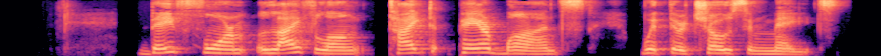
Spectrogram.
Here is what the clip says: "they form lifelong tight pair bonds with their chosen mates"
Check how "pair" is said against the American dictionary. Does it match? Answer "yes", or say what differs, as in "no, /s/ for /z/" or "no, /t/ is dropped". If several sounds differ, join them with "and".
yes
